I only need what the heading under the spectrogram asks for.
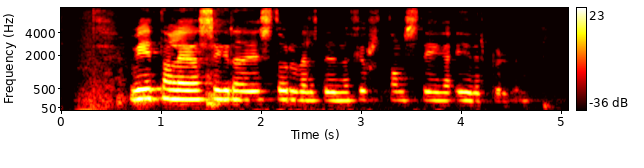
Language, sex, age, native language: Icelandic, female, 14, Icelandic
